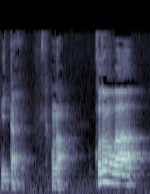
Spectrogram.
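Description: A man's voice: fairly high pitch, takes it slowly, roomy sound. A man with a Kansai accent telling stories as co-host of a casual chat podcast, laughing often. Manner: storytelling, animated, laughs often.

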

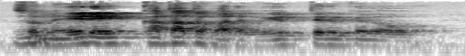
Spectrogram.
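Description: A young man with a Kansai Japanese accent, chatting casually on a podcast with lively, joking banter and frequent laughs. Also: on the low side, brisk. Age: young adult. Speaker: podcast co-host, comedian. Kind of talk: casual chat. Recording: very echoey room.

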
